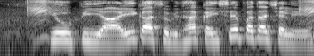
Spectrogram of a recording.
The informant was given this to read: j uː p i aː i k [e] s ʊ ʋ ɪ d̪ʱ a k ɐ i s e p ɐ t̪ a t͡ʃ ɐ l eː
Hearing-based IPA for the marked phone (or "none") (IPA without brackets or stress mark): a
